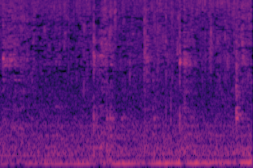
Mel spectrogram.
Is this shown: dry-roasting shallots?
yes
